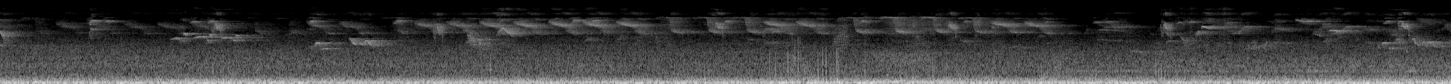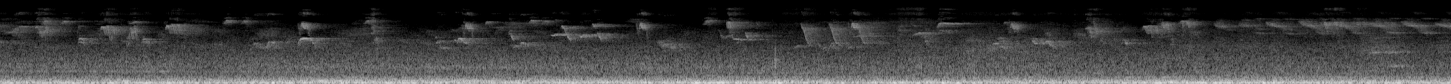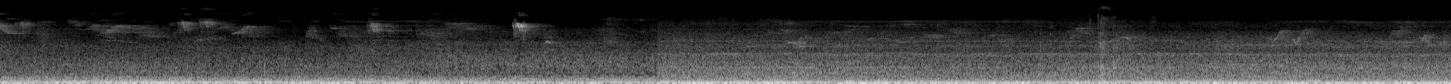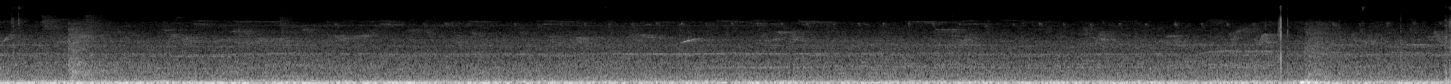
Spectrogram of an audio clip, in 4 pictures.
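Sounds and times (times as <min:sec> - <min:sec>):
birds chirping: 0:00.0 - 0:58.0
steady low rumble: 0:00.0 - 0:58.0.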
